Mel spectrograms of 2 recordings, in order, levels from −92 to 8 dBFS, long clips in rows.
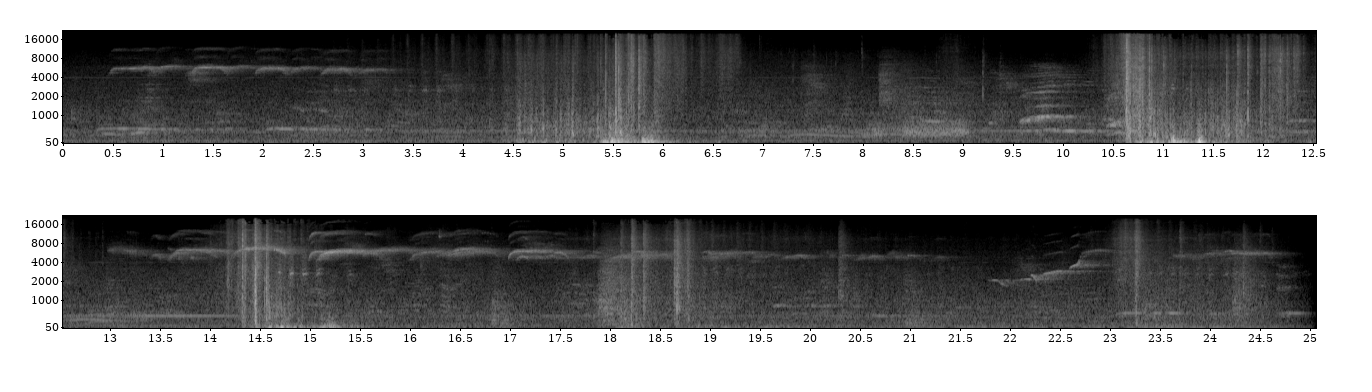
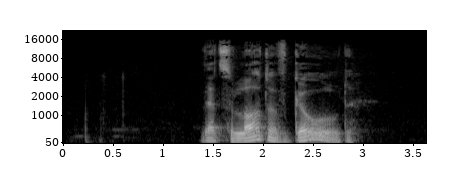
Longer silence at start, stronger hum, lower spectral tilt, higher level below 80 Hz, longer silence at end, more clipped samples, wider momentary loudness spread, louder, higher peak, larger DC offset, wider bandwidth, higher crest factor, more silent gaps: second, 0 s vs 1.4 s; neither; second, -3 dB/octave vs -5 dB/octave; first, -40 dBFS vs -56 dBFS; second, 0.1 s vs 0.7 s; neither; first, 22 LU vs 14 LU; second, -34 LUFS vs -27 LUFS; first, -4 dBFS vs -8 dBFS; neither; first, over 20 kHz vs 15.5 kHz; first, 30 dB vs 22 dB; neither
